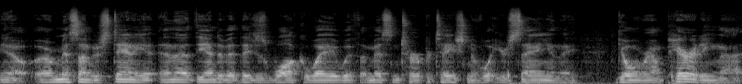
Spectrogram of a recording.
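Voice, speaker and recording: Flat, monotone intonation with audible room echo. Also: man, fairly low pitch for a man. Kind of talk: casual monologue to camera. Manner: halting.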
